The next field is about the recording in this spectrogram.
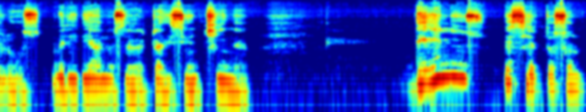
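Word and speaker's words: qi: q pero no olvidemos se pronuncia chi Qué designa dice la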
